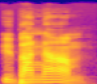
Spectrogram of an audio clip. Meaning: first/third-person singular preterite of übernehmen
- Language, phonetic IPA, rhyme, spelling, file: German, [ˌyːbɐˈnaːm], -aːm, übernahm, De-übernahm.ogg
